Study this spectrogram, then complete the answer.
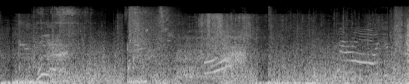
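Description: Flames whoosh and roar.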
